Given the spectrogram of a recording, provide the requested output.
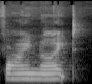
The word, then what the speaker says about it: finite: The advantage of remembering this is that finite is pronounced as it's spelt, with a very clear I sound in the corresponding syllable.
